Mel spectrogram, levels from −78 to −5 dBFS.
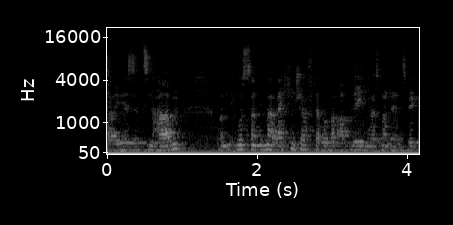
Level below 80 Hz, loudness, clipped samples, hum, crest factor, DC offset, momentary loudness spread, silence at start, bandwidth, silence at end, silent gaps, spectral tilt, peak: -60 dBFS; -47 LUFS; under 0.1%; none; 18 dB; 3%; 8 LU; 0 s; 15.5 kHz; 0 s; none; -5 dB/octave; -24 dBFS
